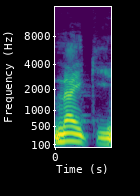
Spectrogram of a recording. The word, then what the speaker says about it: Nike: Igual la palabra Nike, acá puse Nike, porque como se escribe parecido a la palabra like, en inglés le dicen Nike, ¿no?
